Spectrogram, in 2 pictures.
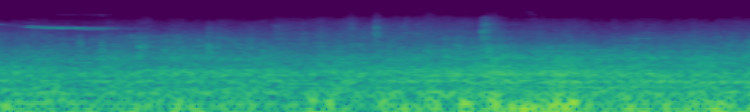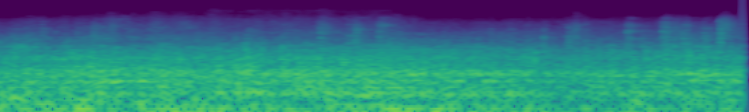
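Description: Fat-tire bike being ridden along a trail: a steady rumble of the tyres rolling, with scattered clicks and rattles.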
